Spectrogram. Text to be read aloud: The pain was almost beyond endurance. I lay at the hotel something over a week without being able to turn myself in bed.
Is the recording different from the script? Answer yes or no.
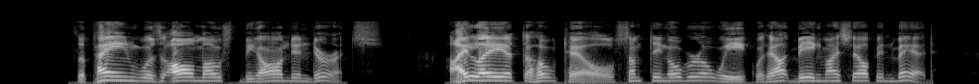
yes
